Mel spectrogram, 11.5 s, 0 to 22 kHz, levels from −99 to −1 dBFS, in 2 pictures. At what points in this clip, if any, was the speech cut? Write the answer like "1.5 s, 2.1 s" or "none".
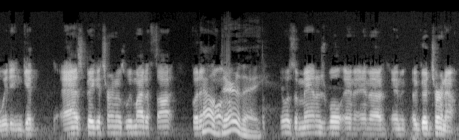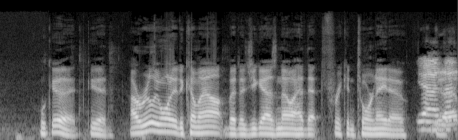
none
